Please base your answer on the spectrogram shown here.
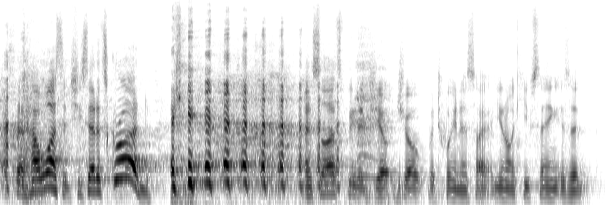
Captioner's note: laughter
